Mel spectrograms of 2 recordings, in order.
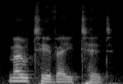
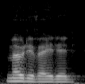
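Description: First: The middle T is a crisp T. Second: The middle T sounds like a soft D. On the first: This is the original way to say it. "than it is to say motivated. You have to make a lot more effort" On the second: This is the quicker, easier way to say it. "it's easier to say motivated"

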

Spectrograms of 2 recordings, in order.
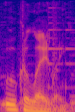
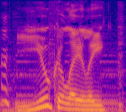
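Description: First: It is pronounced the local Hawaiian way. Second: It is pronounced the non-local, mainland way. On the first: The speaker calls it right. "that's the correct pronunciation" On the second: The speaker calls it wrong. "If you pronounce it ukulele, you ain't local"

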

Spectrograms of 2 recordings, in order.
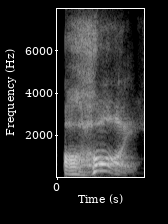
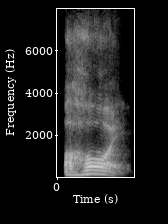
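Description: First: It is said with a lot of energy. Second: It is said with little energy.

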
